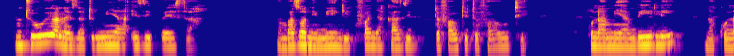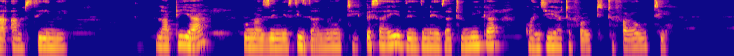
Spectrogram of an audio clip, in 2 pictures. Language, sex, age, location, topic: Swahili, female, 18-24, Nakuru, finance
